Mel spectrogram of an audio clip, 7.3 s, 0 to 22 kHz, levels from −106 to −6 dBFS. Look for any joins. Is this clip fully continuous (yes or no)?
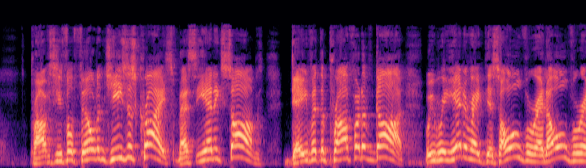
yes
